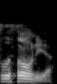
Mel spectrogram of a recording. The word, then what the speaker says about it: Lithonia: Let's say you're installing 10,000 Lithuania. I can never pronounce Lithonia. It's Lithonia. I keep calling it Lithuania, so forgive me for that one.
